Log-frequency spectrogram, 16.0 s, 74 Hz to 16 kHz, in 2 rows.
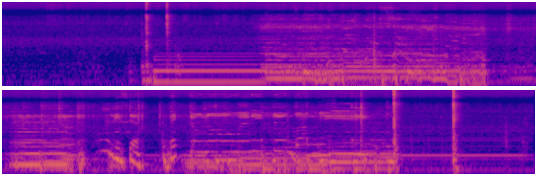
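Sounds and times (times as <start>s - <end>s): guitar music from radio: 3.9s - 14.0s.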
